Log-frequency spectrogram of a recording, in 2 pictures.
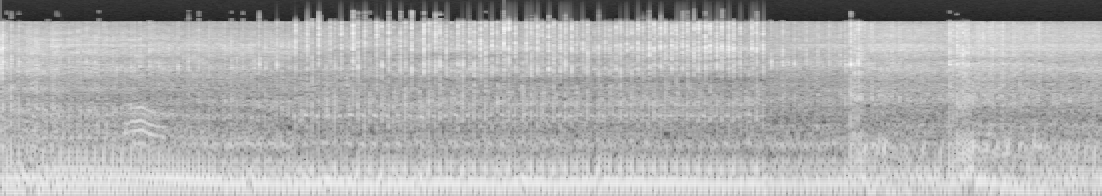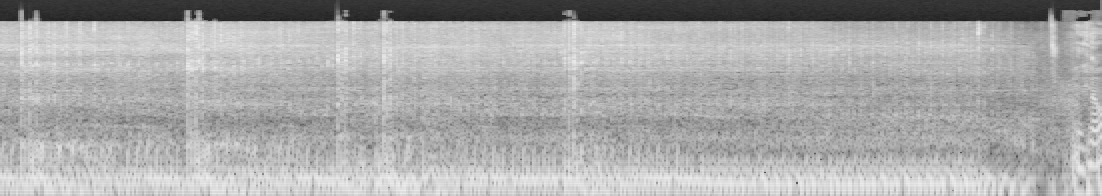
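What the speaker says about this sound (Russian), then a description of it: "Заводится он очень прикольно, он начинает весь трястись, как любой харлик." A Harley-Davidson Heritage motorcycle starts and settles into a loud, close, low rumbling idle that carries on steadily, with a few sharper mechanical knocks partway through.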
